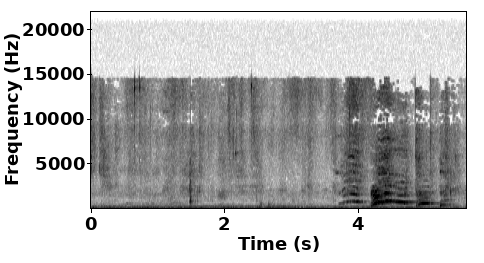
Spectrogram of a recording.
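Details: Young female German Shepherd, eleven months old; low steady hum at first, then a burst of high whining yelps, rising and falling, packed into the last two seconds.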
